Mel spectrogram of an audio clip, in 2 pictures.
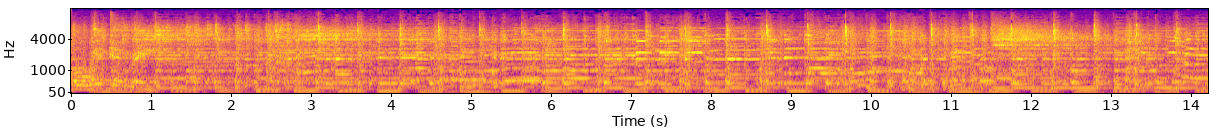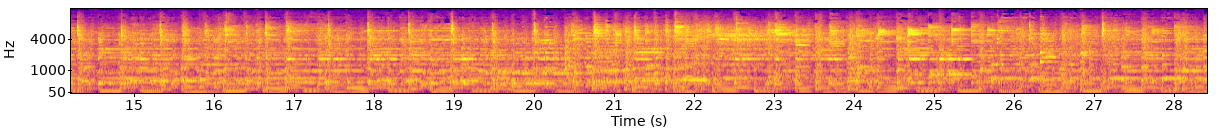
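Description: Live bluegrass band playing an instrumental break: banjo, acoustic guitar and fiddle together at a steady tempo, with no singing.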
